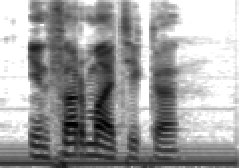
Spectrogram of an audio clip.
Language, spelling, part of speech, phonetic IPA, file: Russian, информатика, noun, [ɪnfɐrˈmatʲɪkə], Ru-информатика.ogg
- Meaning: 1. informatics 2. computer science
